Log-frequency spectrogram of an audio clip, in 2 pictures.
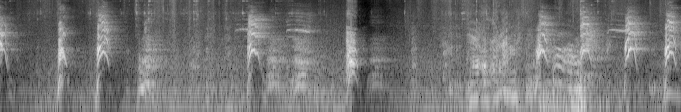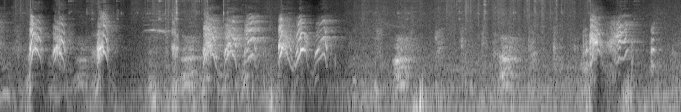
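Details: Small dog Millie yapping at tortoise Lori at their first meeting; scattered sharp barks spaced a second or two apart amid a person talking and laughing, with a noisy background.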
